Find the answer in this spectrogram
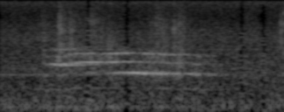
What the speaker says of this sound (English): My cat wants to go outside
